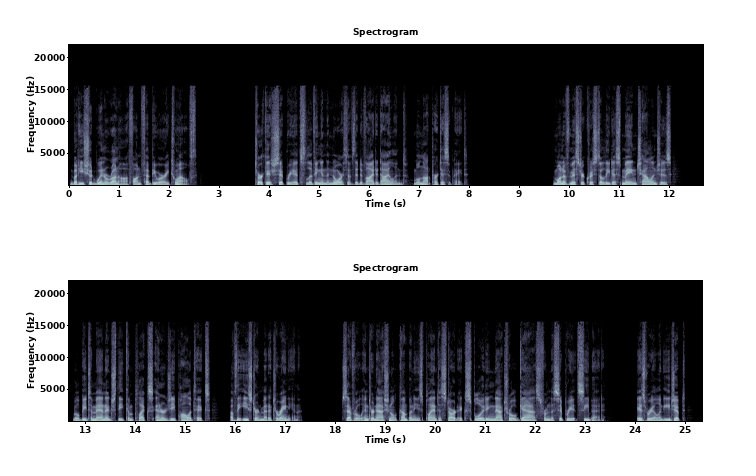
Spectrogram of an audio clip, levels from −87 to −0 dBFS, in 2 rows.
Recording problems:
none

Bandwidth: 15.5 kHz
